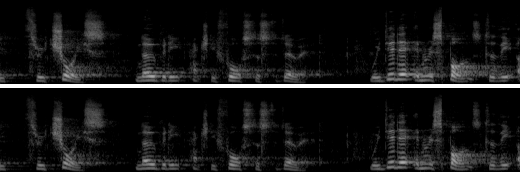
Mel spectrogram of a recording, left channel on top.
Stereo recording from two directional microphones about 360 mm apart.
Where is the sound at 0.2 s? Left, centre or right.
Centre.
